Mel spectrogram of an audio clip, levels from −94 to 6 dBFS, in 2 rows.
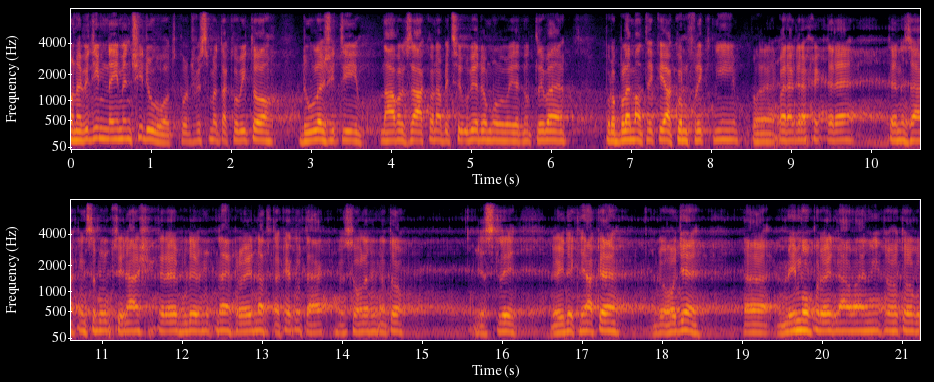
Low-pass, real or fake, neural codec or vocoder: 7.2 kHz; fake; codec, 16 kHz, 8 kbps, FunCodec, trained on LibriTTS, 25 frames a second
